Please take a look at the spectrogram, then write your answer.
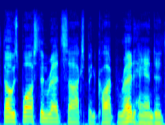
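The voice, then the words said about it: Boston accent. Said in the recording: “Was that a Boston accent?”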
